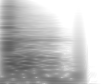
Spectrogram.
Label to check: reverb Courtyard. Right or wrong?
Right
